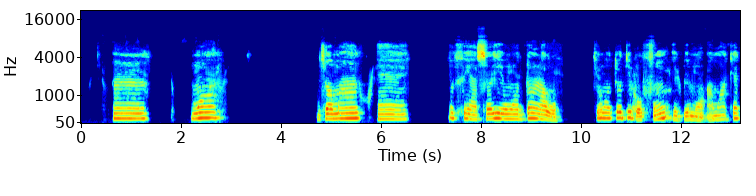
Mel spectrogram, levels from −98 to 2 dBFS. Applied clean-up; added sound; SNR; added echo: neural mask model Resemble Enhance denoiser.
